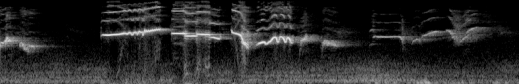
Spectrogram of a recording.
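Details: Oriental magpie-robin in forest-voice song: a soft opening note, then loud sustained whistles and quick slurred phrases, fading into quieter twitters.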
